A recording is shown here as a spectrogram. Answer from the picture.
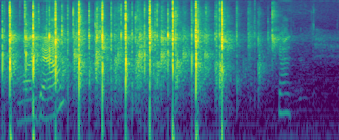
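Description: Audience applause: a few people clapping, the claps sharp and distinct, with voices underneath. It dies away about three and a half seconds in.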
